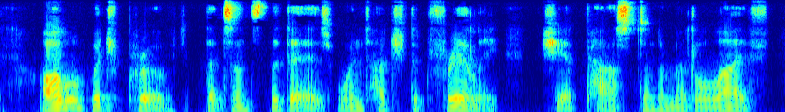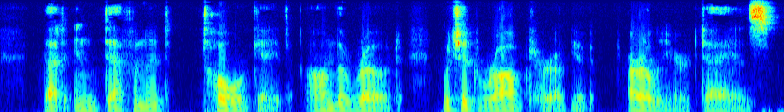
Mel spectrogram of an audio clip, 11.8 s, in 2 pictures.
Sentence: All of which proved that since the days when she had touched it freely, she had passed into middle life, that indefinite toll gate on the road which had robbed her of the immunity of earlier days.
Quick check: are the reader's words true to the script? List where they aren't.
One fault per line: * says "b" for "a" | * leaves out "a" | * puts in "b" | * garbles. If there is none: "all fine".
* leaves out "she had"
* leaves out "the immunity"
